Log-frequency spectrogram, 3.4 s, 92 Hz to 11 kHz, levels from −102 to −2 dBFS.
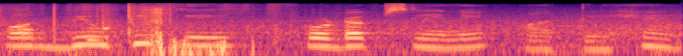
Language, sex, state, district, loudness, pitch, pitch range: Hindi, female, Punjab, Fazilka, -21 LUFS, 220 Hz, 195-225 Hz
